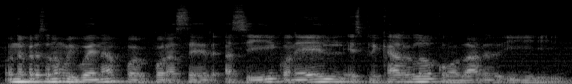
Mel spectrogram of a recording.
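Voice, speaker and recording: A man from Brazil with a Brazilian accent, hosting a reaction video in a soft, earnest, praising way. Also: lowish voice, fairly even intonation, unhurried, a little hiss or hum. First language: Portuguese. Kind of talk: casual reaction commentary. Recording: echoey room.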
